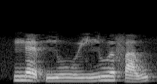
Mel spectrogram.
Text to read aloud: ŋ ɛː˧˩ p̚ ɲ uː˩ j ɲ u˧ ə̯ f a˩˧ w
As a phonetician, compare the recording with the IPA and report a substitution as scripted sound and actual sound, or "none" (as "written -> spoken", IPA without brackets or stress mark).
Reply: none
